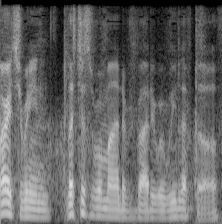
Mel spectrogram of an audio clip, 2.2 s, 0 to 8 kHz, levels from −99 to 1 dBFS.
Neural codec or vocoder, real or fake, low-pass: codec, 16 kHz in and 24 kHz out, 1 kbps, XY-Tokenizer; fake; 7.2 kHz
